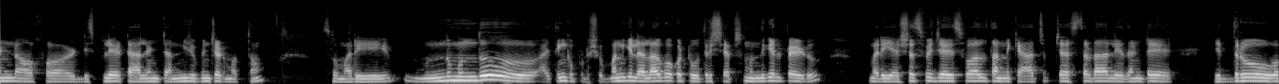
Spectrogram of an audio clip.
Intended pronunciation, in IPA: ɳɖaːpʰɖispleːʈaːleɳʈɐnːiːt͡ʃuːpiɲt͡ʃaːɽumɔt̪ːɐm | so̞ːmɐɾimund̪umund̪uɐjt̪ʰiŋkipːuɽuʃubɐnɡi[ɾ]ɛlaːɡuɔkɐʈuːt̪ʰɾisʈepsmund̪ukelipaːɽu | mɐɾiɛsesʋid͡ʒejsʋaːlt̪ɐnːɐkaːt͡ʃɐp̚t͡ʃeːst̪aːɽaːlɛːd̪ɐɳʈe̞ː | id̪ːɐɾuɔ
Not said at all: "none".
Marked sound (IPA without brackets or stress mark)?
l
